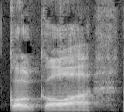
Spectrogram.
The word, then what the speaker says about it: COLCOA: I also like it how the director of it would always pronounce it. Colcoa, like it's a word unto itself.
